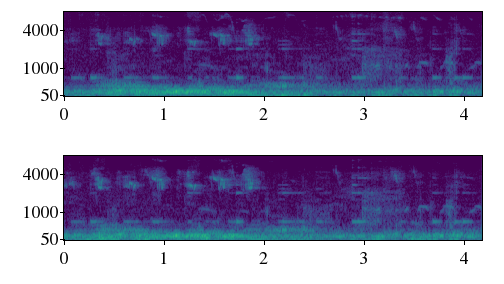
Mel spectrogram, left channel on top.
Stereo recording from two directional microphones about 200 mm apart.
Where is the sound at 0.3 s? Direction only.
20° right (ahead or behind).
